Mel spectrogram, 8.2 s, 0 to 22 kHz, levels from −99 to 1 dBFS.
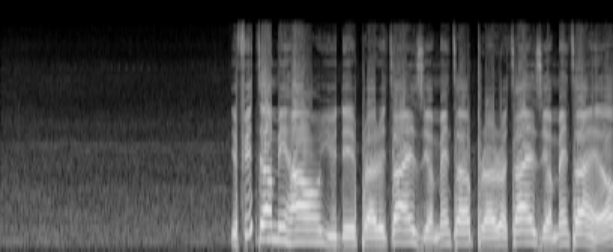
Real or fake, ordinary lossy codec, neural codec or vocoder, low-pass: real; none; none; 14.4 kHz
